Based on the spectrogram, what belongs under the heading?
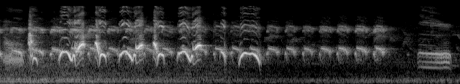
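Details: Captive white-crested laughingthrush, freshly wild-caught, pouring out a loud chattering laugh of arched notes that settles into a steady train of quieter repeated notes before a short harsh burst.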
